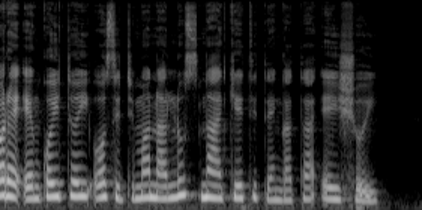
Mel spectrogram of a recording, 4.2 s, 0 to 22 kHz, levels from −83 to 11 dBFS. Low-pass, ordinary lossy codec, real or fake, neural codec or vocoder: none; none; real; none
